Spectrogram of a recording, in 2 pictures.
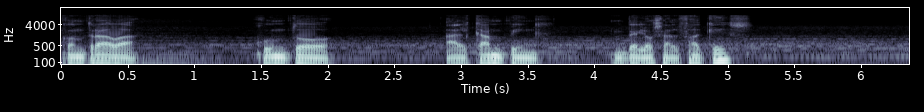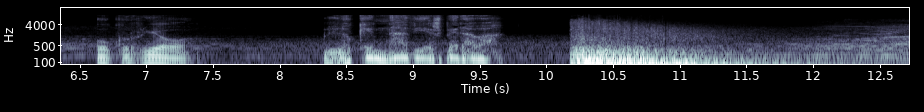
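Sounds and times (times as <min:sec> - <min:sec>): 
speech: 0:00.0 - 0:00.7, 0:01.5 - 0:02.1, 0:02.9 - 0:05.2, 0:06.6 - 0:07.4, 0:08.3 - 0:09.8
overloaded tanker truck explosion: 0:10.2 - 0:11.8.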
